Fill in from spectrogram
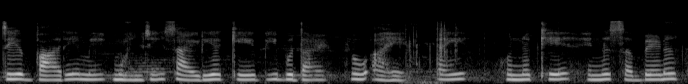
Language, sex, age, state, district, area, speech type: Sindhi, female, 18-30, Rajasthan, Ajmer, urban, spontaneous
